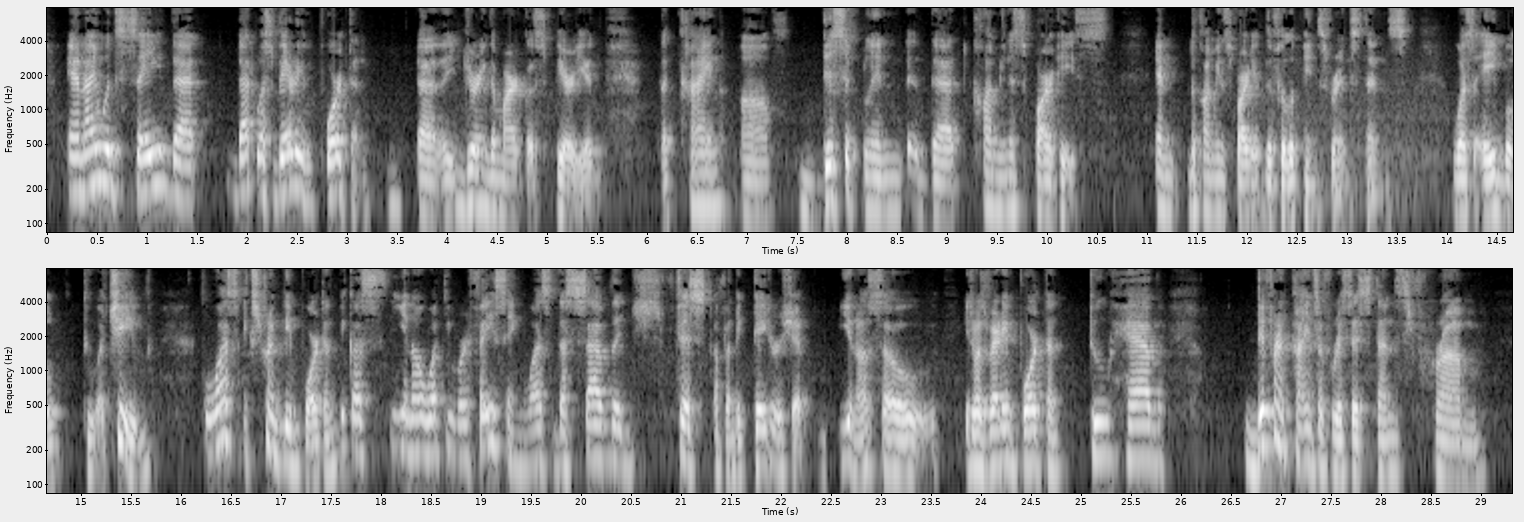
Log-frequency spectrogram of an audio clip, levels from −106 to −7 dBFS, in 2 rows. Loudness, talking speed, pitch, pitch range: -23 LUFS, 135 wpm, 145 Hz, 125-185 Hz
